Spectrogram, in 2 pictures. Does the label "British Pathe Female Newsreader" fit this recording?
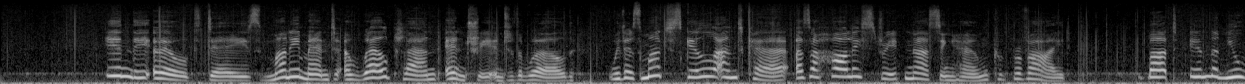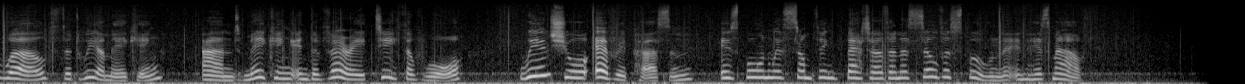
Yes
